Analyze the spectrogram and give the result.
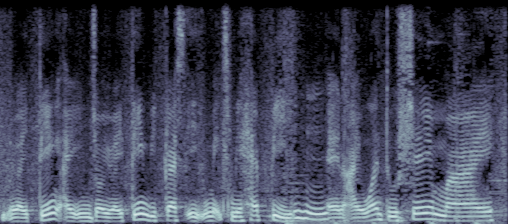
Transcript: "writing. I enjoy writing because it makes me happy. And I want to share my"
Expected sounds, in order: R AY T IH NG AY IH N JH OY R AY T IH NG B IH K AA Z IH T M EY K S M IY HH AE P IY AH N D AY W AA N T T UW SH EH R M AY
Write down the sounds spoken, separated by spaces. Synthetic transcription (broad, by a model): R AY T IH NG AY IH N JH OY R AY T IH NG B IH K AA S IH T M EY K S M IY HH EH P IY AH N AY W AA N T T UW SH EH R M AY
